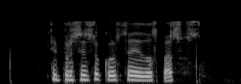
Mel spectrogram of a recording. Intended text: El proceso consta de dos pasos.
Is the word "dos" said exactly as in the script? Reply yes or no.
yes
